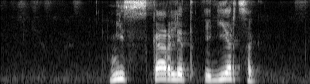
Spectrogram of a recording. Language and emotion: Russian, positive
